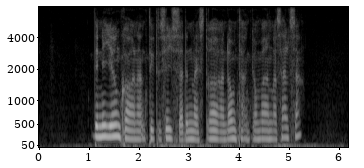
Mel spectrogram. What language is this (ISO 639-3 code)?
swe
